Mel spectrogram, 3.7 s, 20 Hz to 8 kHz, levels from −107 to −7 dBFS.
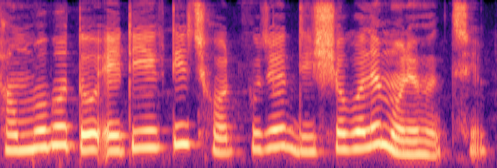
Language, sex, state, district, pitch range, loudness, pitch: Bengali, female, West Bengal, Alipurduar, 240-285 Hz, -15 LUFS, 255 Hz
